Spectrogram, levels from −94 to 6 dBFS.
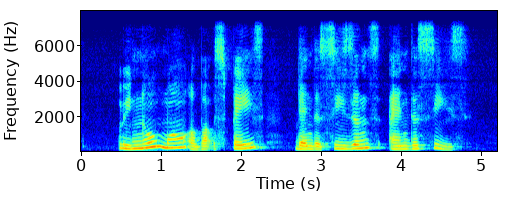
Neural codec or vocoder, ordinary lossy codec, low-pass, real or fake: codec, 44.1 kHz, 7.8 kbps, DAC; none; 7.2 kHz; fake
